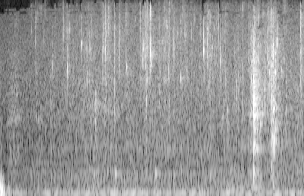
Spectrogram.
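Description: Water trickles and drips from a reusable drinking bottle onto a potted houseplant, faint and close, ending with a brief splashing burst near the end.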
